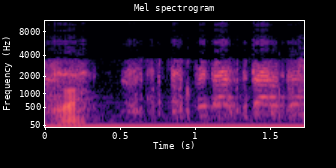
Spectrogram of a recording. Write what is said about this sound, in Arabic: خفضي بس صوت التلفزيون شوية عشان خفض الصوت عشان فيه صدى.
